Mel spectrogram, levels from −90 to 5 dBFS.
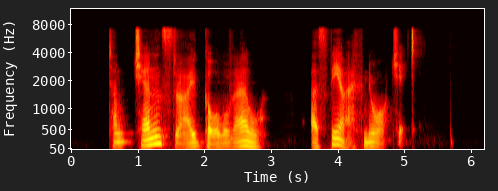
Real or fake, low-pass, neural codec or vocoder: fake; 7.2 kHz; codec, 16 kHz, 0.5 kbps, X-Codec, HuBERT features, trained on balanced general audio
